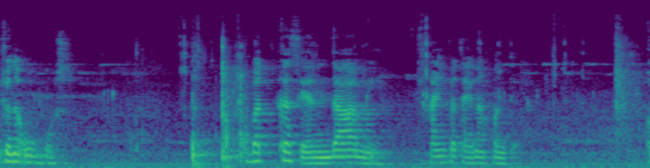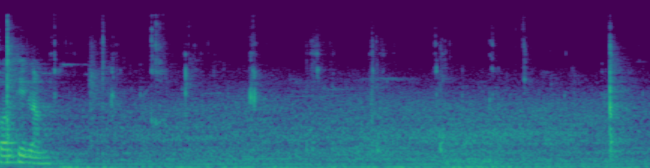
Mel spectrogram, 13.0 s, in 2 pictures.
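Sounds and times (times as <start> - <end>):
person chewing noodles: 0.8 - 2.2, 5.0 - 6.4, 7.0 - 13.0.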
